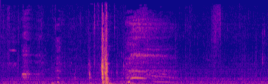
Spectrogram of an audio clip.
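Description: Ram ProMaster van's engine idling, heard from inside the cab, with one sharp knock about one and a half seconds in.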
